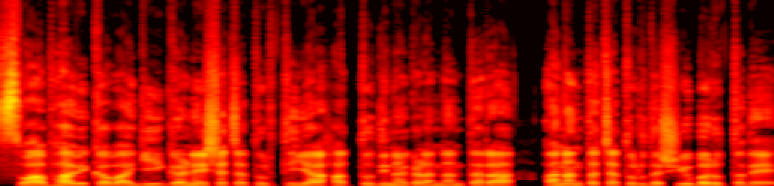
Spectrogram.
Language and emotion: Kannada, neutral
